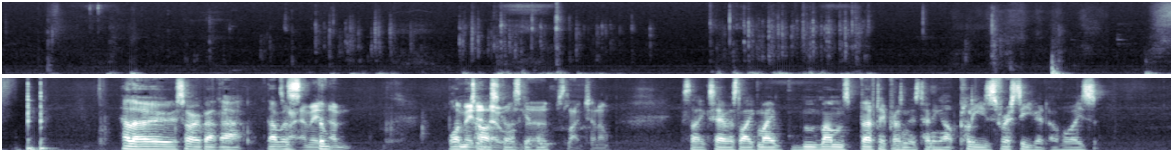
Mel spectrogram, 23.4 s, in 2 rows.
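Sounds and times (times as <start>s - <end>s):
computer keyboard typing: 2.6s - 8.8s
speech: 12.9s - 15.2s, 16.2s - 17.8s, 18.5s - 22.8s.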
